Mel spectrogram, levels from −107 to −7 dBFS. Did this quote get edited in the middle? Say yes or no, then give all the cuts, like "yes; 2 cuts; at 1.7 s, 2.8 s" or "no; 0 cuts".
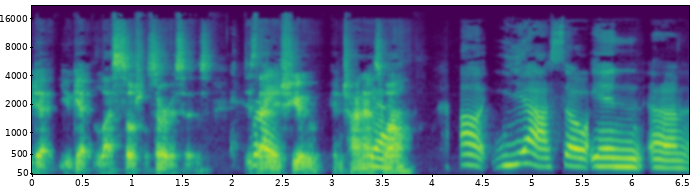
yes; 2 cuts; at 2.1 s, 5.6 s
